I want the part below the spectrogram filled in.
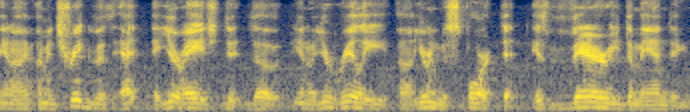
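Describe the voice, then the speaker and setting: Man with a normal speaking voice, medium pitch, ordinary pitch variation, moderate pace. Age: 60s. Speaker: fitness co-host. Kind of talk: casual chat.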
